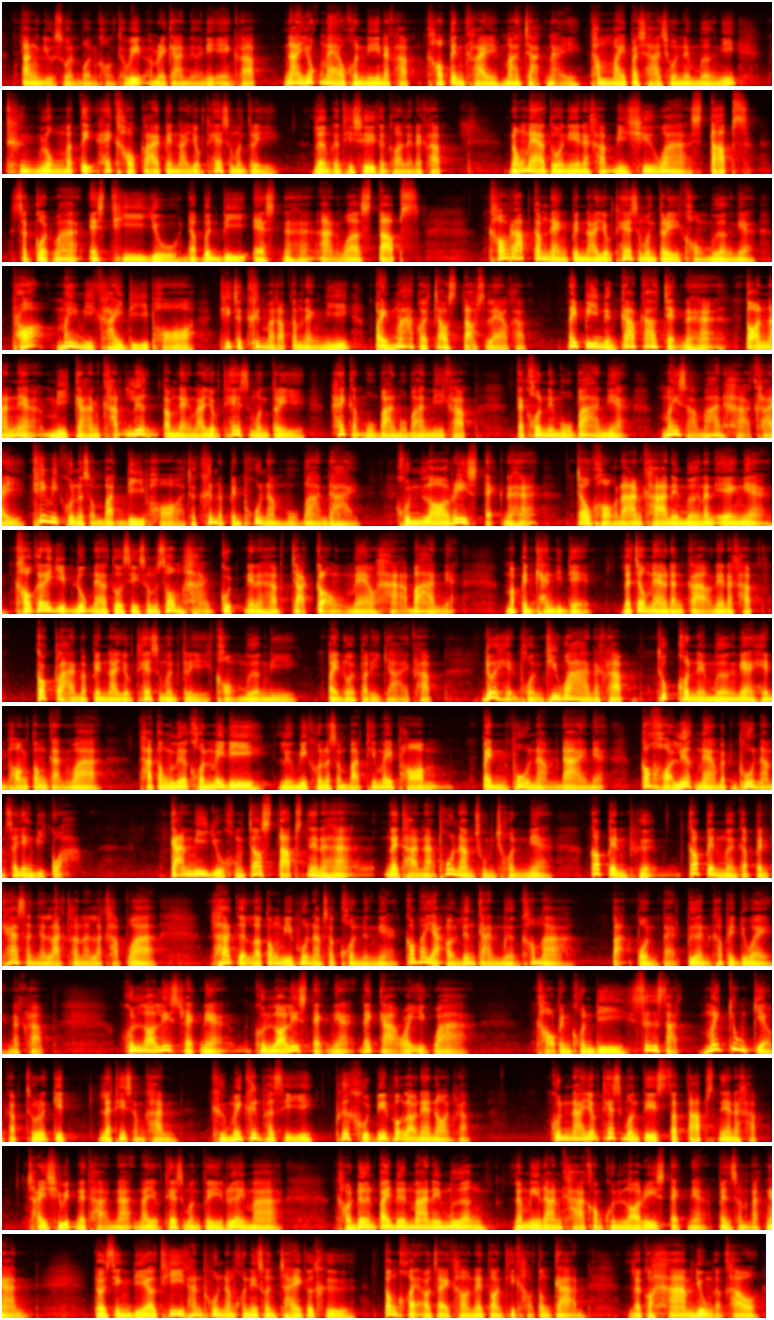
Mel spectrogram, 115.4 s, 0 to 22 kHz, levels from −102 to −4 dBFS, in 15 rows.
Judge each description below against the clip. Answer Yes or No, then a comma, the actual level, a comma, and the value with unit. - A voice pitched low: Yes, low, 110 Hz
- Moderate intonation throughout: No, wide, 5.7 semitones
